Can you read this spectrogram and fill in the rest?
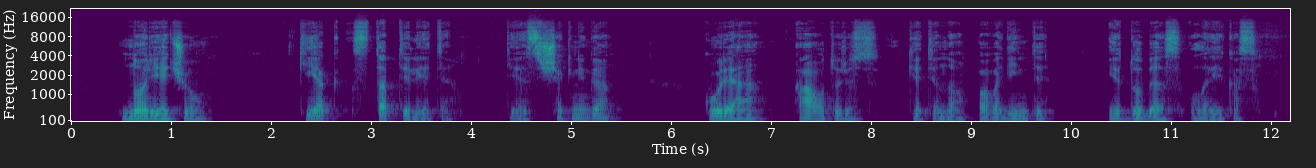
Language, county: Lithuanian, Klaipėda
